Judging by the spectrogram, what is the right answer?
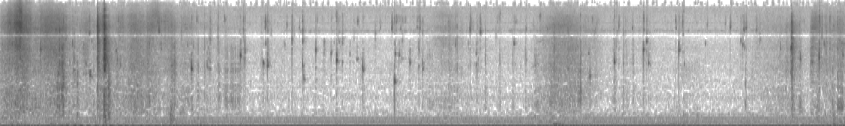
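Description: Aquarium running: a steady low hum under small irregular clicks and crackles of water, busiest in the first few seconds.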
